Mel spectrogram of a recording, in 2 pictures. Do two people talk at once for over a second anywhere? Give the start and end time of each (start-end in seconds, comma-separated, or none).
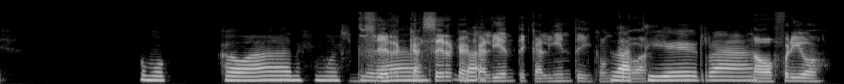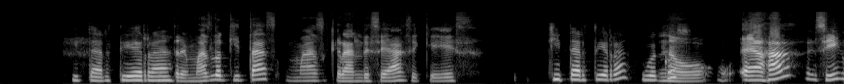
3.6-4.9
